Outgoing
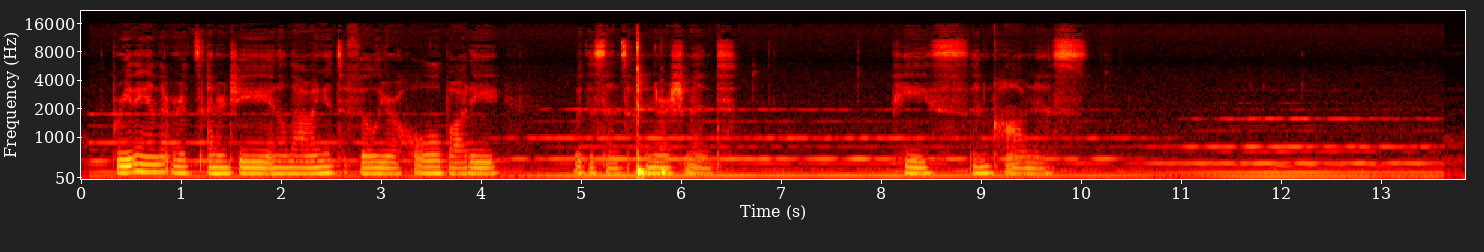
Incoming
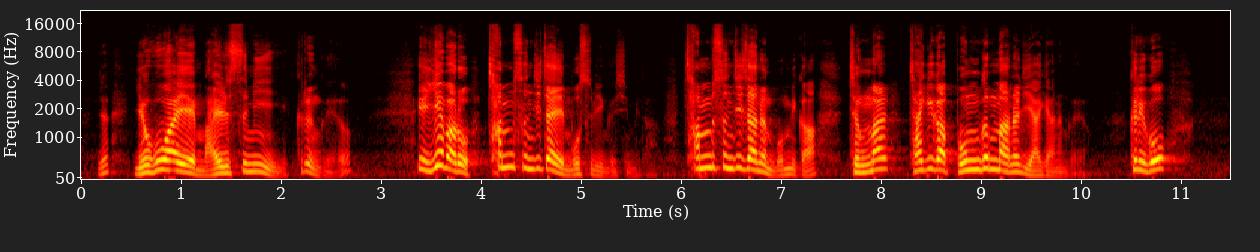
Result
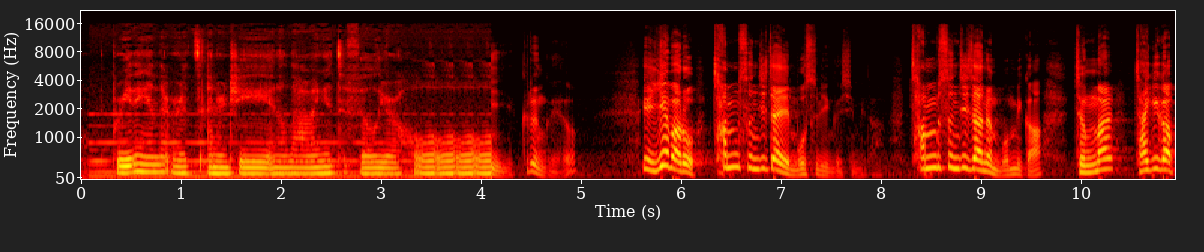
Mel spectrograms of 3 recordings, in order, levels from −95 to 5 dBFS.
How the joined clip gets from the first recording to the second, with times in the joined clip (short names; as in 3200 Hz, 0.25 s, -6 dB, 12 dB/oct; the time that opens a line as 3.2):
outgoing
3.34 stutter in place 0.19 s, 4 plays
4.1 switch to incoming from 1.85 s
